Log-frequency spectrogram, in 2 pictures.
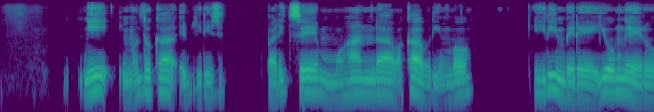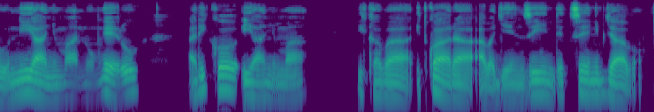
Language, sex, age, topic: Kinyarwanda, male, 18-24, government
